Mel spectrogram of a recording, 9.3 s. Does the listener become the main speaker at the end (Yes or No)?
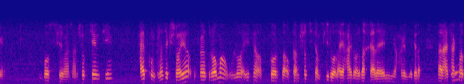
No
